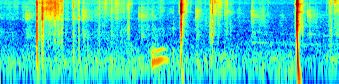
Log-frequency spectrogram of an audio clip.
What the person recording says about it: it's not plastic and uh sounds like metal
